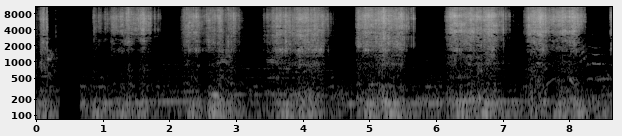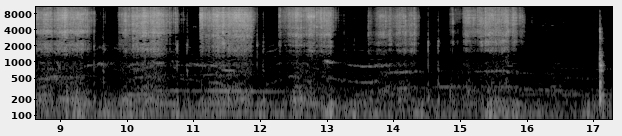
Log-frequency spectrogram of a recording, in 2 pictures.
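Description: Fingers stir and rattle small beads in a plastic box, in short bursts.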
